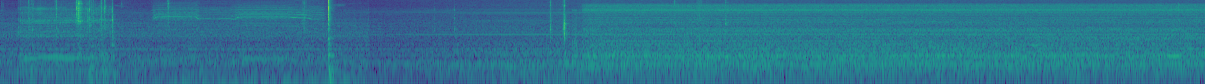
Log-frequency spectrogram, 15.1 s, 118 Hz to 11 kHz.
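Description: Sony DSR-1500A DVCAM deck's tape transport whirring in short motor runs with small clicks as a cassette loads, then a sharp click about four seconds in. From about seven seconds a steady hiss from the tape's playback takes over.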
